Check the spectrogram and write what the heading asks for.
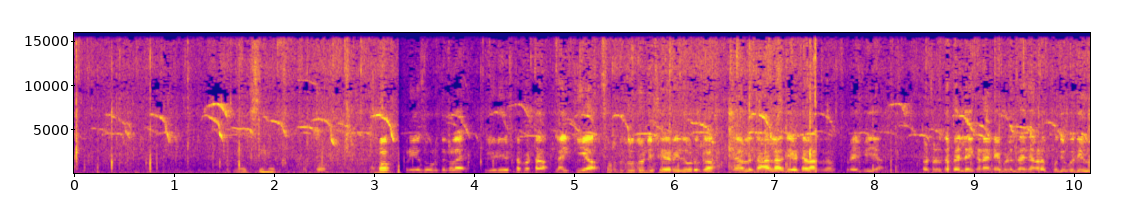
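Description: Birds calling with short, high, repeated chirps, over people talking.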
